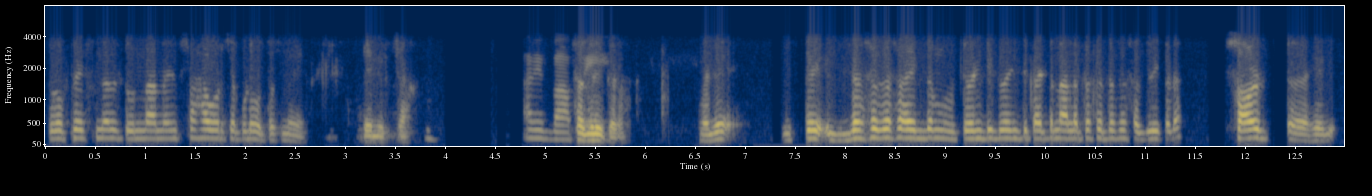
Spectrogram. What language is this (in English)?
Marathi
